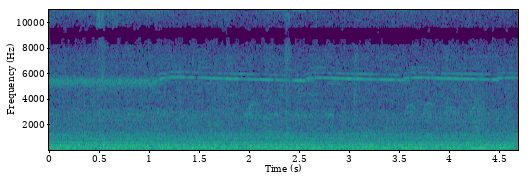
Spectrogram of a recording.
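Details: Bees at work making new nests give a constant low buzzing drone with rich overtones, unchanging over the short stretch, plus a steady high thin tone.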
